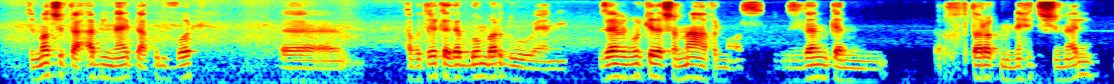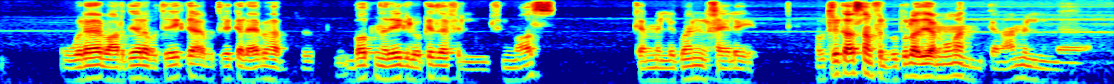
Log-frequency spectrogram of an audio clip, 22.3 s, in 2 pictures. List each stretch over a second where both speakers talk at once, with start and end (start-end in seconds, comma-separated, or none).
none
